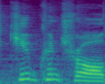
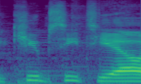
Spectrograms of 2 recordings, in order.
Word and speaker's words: kubectl: open source, critical topics like how do you pronounce, let's go with kubectl. Okay, so it's kubectl, that's what the CTL stands for, but clearly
